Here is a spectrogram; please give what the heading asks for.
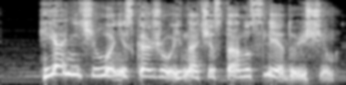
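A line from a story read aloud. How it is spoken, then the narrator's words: Squeak. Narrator (Russian): пискнул он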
